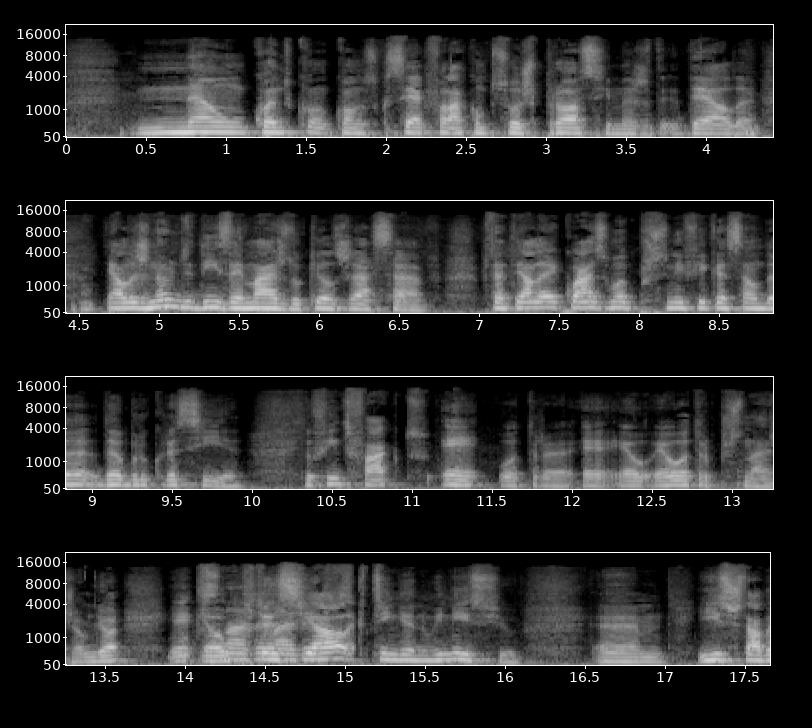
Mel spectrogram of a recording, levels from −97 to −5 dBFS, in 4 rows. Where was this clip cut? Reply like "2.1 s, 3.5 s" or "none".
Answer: 10.3 s, 15.0 s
